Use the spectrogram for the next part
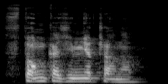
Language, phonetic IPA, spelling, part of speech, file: Polish, [ˈstɔ̃nka ˌʑɛ̃mʲɲaˈt͡ʃãna], stonka ziemniaczana, noun, LL-Q809 (pol)-stonka ziemniaczana.wav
